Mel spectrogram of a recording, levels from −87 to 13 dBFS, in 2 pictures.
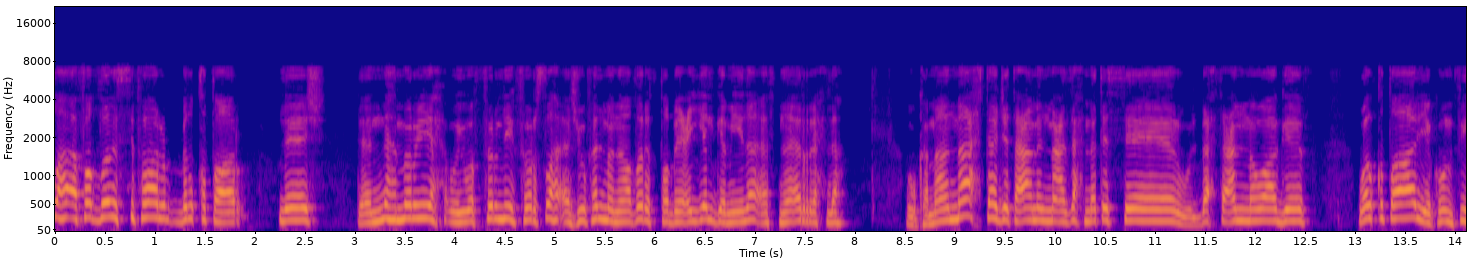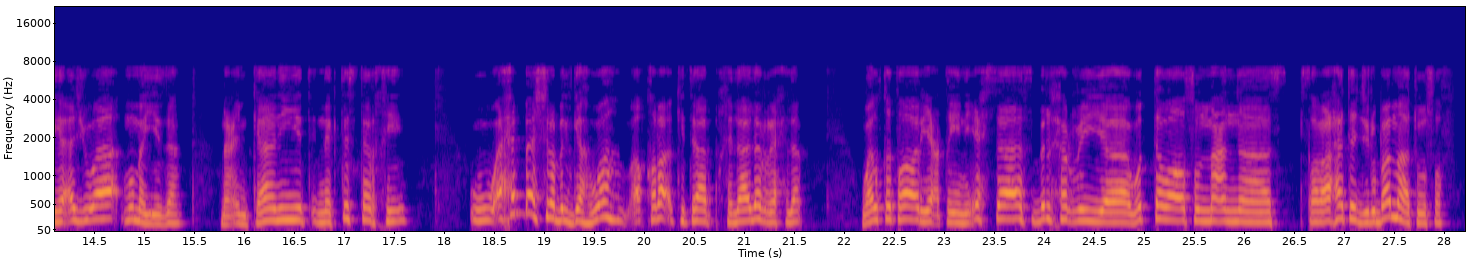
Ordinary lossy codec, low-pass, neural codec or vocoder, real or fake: Opus, 64 kbps; 7.2 kHz; codec, 16 kHz, 8 kbps, FreqCodec, larger model; fake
